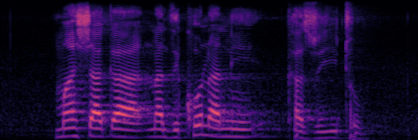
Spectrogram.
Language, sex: Venda, male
